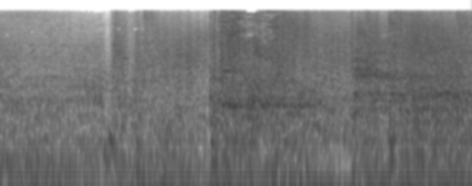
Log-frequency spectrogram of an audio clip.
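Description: Magic spell effects whoosh and crackle during a fight.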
